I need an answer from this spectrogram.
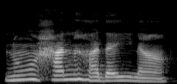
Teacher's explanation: تنوین کے نون کو بغیر گننے کے ظاہر کر کے ادا کریں گے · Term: اظہار حلقی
